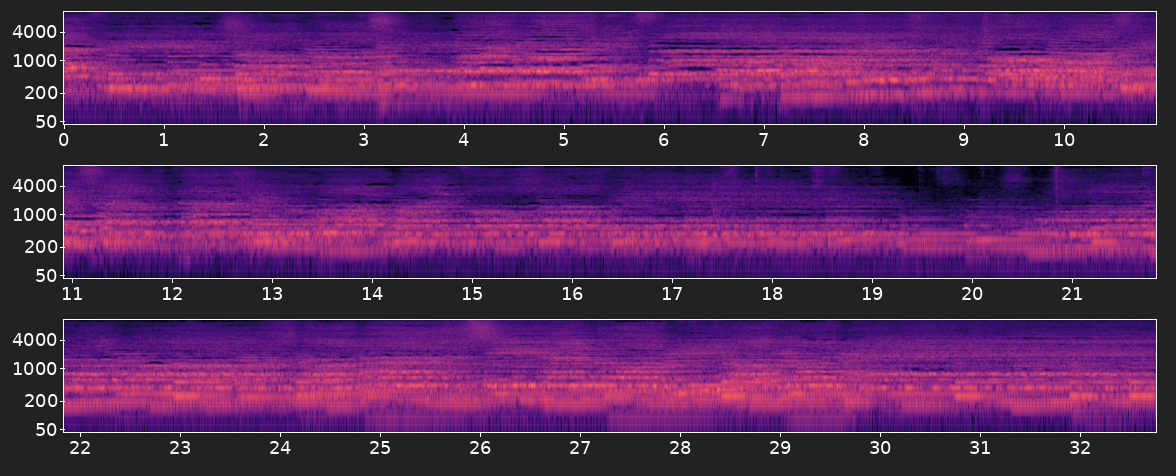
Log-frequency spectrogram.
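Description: Mixed church choir singing in parts, with long held notes.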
